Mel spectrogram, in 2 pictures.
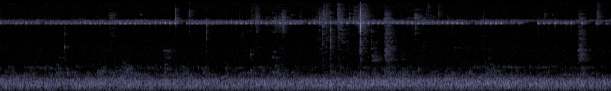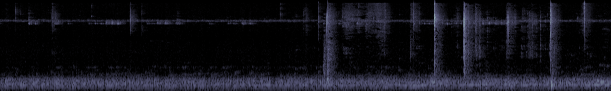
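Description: Scattered sharp clicks of faux pearl and crystal beads knocking together as fishing line is threaded through them, a few coming close together near the end. Beneath them run a steady low hum and a faint high whine.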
